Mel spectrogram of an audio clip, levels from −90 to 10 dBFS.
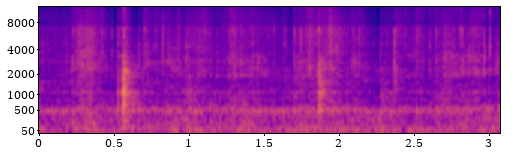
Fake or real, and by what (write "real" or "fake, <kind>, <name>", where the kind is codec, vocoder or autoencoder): fake, codec, SNAC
